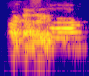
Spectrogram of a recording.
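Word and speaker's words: 四: এই শুধুমাত্র হচ্ছে যে চার যেটা, হ্যাঁ, চারের চাইনিজটা এটা হবে যে ফলিং টোনে সি, সি।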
